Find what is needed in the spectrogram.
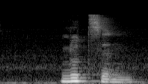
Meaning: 1. to make use of; to deploy; to exploit; to harness; to take (the opportunity of) 2. to be useful, to be of use, to do good 3. to benefit, to help, to do good to
- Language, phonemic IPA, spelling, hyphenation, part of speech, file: German, /ˈnʊtsən/, nutzen, nut‧zen, verb, De-nutzen.ogg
